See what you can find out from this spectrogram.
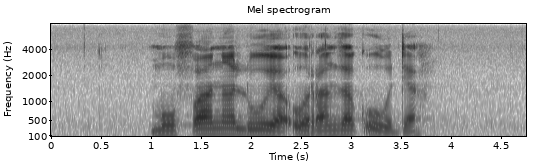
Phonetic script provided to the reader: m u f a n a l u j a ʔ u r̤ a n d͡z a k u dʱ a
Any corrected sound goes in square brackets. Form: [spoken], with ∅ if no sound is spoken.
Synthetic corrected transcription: m u f a n a l u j a ʔ u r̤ a n d͡z a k [uː] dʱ a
